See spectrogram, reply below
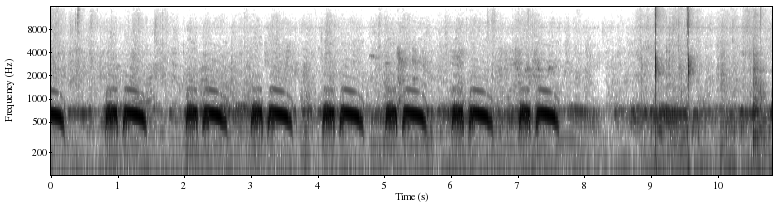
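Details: A captive Malaysian/Thai spotted dove at a breeding farm in Cà Mau, Vietnam, on 6 September 2023, coos in low, hollow paired notes. Each pair falls slightly and repeats about once a second with short pauses, over a faint background hum.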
